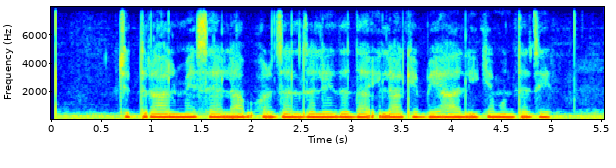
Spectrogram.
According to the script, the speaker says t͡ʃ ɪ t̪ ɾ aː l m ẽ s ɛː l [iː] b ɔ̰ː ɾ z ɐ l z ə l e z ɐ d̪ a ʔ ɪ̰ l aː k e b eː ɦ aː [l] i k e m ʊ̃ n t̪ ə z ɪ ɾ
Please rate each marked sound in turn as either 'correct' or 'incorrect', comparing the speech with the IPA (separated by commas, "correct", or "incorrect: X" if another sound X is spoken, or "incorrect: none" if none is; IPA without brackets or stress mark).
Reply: incorrect: aː, correct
